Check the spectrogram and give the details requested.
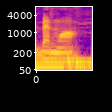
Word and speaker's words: Benoit: At least that's how we pronounce it here, Benoit.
